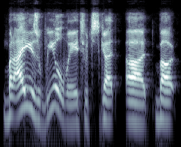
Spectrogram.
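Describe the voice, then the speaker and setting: Profane bright-voiced man, dull sound. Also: medium pitch, animated, normal speed. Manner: profane, rambling, restarts often. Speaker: show host. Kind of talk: casual livestream chat.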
